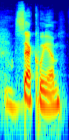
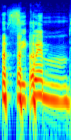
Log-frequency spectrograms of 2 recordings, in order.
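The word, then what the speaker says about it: Sequim: another one that is commonly pronounced because it is spelled sequum sequum squim squim squim and last but not least the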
